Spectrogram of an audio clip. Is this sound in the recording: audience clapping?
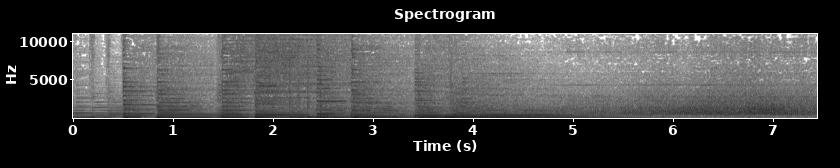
no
